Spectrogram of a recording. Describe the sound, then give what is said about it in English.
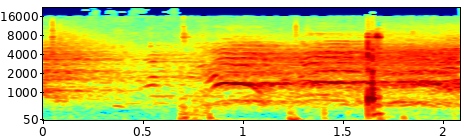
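A volleyball serve struck by a senior captain in a Penguins versus Hawks match, heard as a few sharp, hollow thumps under a commentator's steady talk. “here's a serve”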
